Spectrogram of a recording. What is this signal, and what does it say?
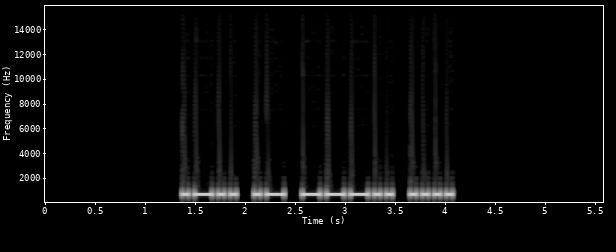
Morse code, heard as a keyed tone, about 20 wpm, 700 Hz. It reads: LA8H
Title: DXCC-100 Call Signs - 4 Characters - Repeated 2x - 20wpm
